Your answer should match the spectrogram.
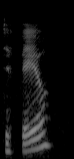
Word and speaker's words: DeFeo: It's about Ronald DeFeo Jr. Is that how they say it? DeFeo? – Yes, you are correct.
